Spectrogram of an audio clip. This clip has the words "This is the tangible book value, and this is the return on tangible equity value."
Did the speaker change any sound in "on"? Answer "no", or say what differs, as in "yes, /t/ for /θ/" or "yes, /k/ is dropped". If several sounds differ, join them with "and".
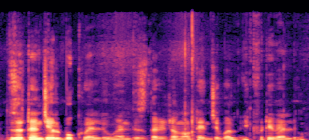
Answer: yes, /l/ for /n/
